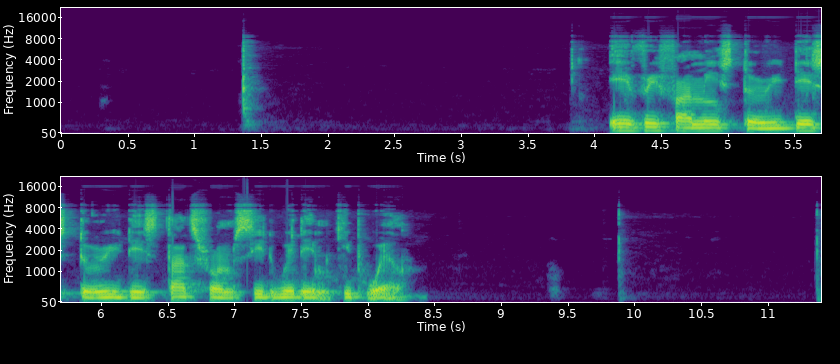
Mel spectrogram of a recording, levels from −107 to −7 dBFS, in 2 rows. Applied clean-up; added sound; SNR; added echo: none; none; none; none.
